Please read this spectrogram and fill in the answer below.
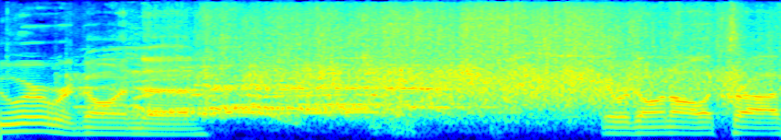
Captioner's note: cheers and applause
